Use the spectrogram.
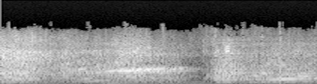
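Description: A Town and Country car's engine roars as it speeds up a parking garage ramp toward the top floor, tires squealing in long, high-pitched wails that rise and fall over about four seconds, with a brief dip before the screeching starts again.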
